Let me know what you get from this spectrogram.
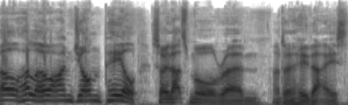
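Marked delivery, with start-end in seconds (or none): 0.0-1.4 very high-pitched Scouse accent. Mocking someone pretending to be a Scouser: Scouse accent as John Peel. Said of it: "The Scouse accent there".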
